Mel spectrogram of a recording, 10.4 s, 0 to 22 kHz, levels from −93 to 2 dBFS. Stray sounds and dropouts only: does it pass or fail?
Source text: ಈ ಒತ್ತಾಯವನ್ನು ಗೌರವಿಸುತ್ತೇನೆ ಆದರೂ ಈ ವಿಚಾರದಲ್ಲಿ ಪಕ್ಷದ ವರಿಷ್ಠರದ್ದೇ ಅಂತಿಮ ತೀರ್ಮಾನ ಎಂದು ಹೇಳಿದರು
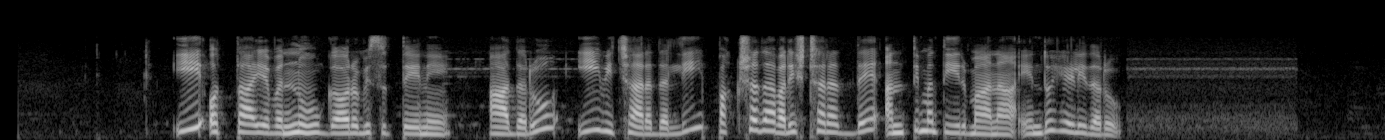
pass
